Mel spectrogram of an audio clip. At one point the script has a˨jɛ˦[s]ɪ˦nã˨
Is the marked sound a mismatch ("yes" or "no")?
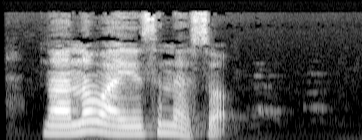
no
